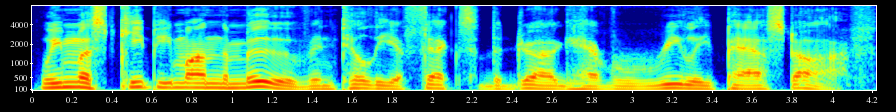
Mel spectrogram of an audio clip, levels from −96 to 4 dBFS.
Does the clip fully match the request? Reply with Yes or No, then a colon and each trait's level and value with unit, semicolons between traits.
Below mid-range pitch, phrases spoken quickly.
Yes: low, 125 Hz; fast, 240 wpm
